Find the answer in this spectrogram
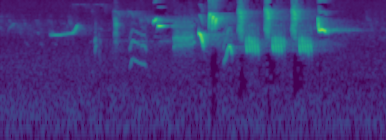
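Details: Common nightingale singing in a clear, quiet setting: a soft upslurred whistle, a few thin falling notes, then loud, punchy, separated chirps delivered in a lively, irregular rhythm.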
